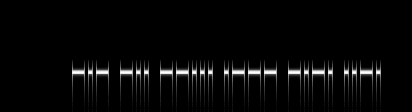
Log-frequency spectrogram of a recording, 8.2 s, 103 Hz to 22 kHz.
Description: Morse code, heard as a keyed tone, about 15 wpm, 700 Hz. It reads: KD7JCF
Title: USA Call Signs - 6 Characters - Repeated 2x - 15wpm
